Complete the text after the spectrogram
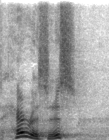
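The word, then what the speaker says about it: heresis (αἵρεσις): Normally I wouldn't put Greek up, but I want to put it up here to illustrate a point, and that is the pronunciation of this word heresis is the Greek term, and that little curved line right there is an H sound. That two letters in Koine and Byzantine and modern Greek is a short E sound. The rho is R, epsilon E, sigma S, iota I, and again sigma S.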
